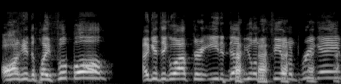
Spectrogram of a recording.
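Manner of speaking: high, playful, a little sarcastic hype. Imitating a quarterback who is offered the chance to play: sarcastic Jameis impression. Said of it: "being a little sarcastic".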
